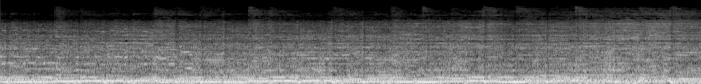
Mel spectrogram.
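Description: Live rock band playing loud and steady: electric guitars over bass and a drum kit, in an instrumental stretch without singing.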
